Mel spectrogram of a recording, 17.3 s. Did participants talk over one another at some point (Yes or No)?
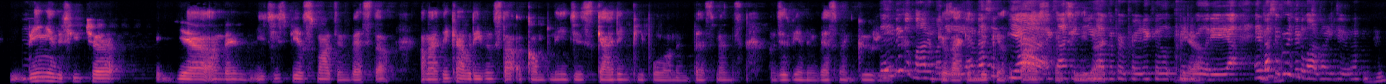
Yes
